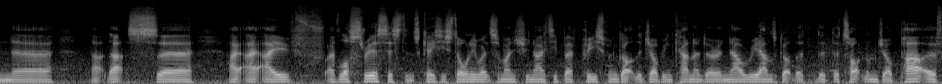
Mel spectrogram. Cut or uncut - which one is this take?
uncut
